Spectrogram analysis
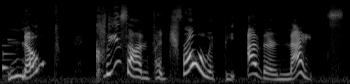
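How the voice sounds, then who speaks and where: Squeaky, excitable little girl. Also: slow, dry recording, soft background music, full character voice. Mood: cheerful, innocent. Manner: childlike, eager, bubbly. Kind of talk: video game voice acting.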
